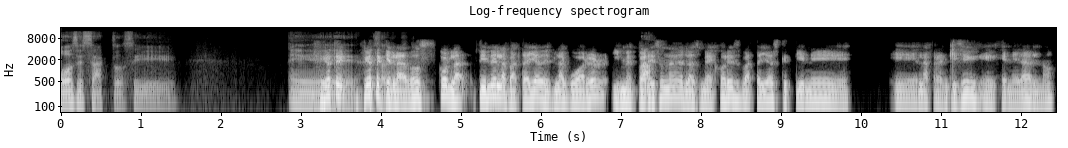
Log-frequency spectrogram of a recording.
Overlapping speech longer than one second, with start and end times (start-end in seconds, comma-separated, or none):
3.1-4.4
